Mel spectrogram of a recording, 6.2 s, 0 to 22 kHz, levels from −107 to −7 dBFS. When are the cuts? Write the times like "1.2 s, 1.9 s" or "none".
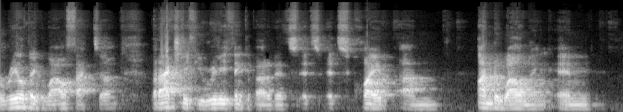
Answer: none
